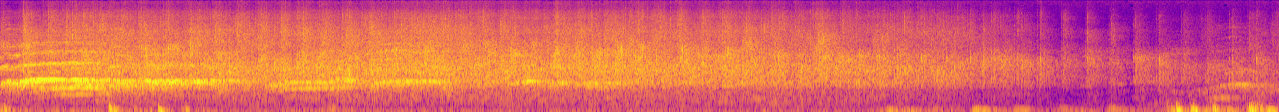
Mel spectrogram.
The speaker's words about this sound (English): If you would, please put your hands together.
